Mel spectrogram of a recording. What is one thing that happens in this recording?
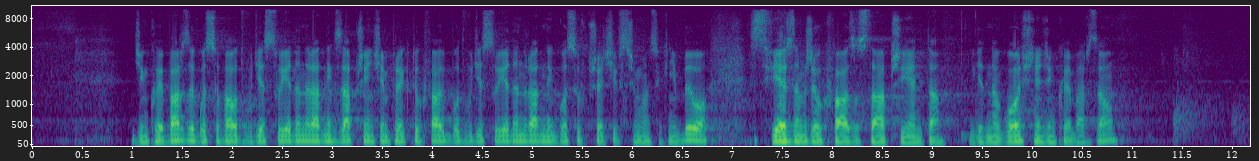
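A man speaks calmly and formally into a microphone.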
